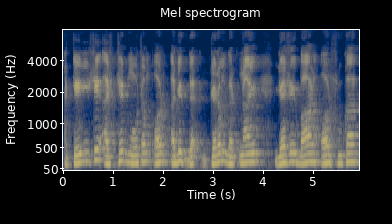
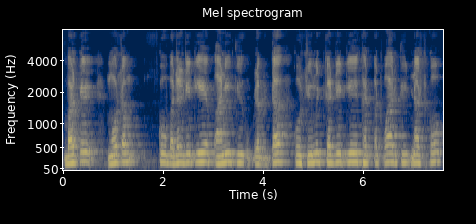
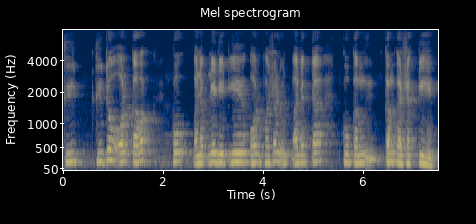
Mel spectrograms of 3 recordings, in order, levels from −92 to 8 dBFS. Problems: background sounds at intervals, background conversations at intervals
